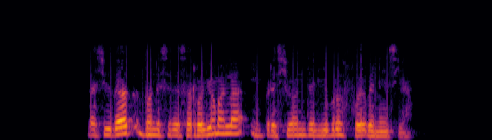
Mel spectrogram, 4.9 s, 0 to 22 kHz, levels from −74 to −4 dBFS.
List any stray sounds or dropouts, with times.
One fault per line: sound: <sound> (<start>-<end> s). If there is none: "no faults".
no faults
